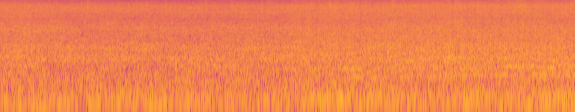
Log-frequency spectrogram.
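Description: MTR M-Train running through an underground station without stopping: a steady rumble of wheels and running gear, growing a little louder about halfway through, heard behind platform screen doors.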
